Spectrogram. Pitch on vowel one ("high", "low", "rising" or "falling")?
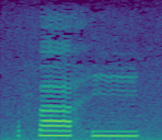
high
